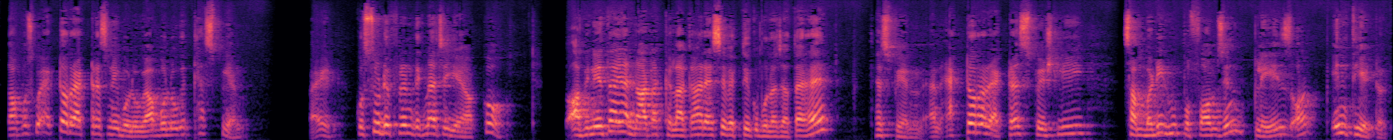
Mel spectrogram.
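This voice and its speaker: A man teaching vocabulary in a slightly high, mellow voice. He explains slowly and keeps asking "right?" and "correct?" to check that his students follow. The sound comes from an echoey room. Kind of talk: Hindi-English online lesson.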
